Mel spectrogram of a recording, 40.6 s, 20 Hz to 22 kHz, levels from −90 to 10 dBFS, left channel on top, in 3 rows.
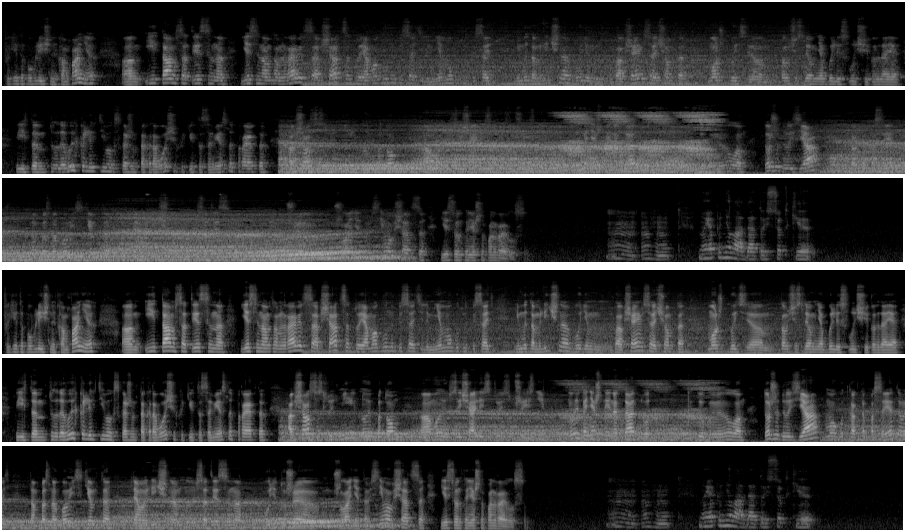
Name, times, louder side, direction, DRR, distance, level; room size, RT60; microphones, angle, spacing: voice 1, 0.0-21.7 22.0-24.7 25.0-27.2 27.5-30.7 31.0-34.9, right 7 dB, 90° right, 0.3 m, -38 dB
sound 1, 4.5-12.1, equal, 10° right, 0.6 m, -48 dB
sound 2, 17.7-25.0 25.3-33.3, left 4 dB, 80° left, 0.3 m, -35 dB
voice 2, 36.1-37.1 37.5-39.2, left 2 dB, 30° left, 0.5 m, -49 dB
3.9 x 2.0 x 2.5 m
head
